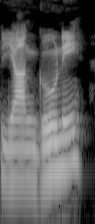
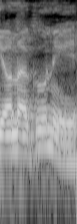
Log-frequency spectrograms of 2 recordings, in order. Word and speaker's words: Yonaguni: contact with brought up Yanguni off of Okinawa? The Yanguni, the underwater pyramids, etc.? You mean Yonaguni? Yeah, I pronounce it different, yeah.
